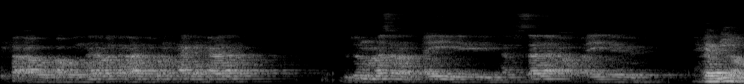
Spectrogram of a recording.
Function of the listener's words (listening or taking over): taking over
